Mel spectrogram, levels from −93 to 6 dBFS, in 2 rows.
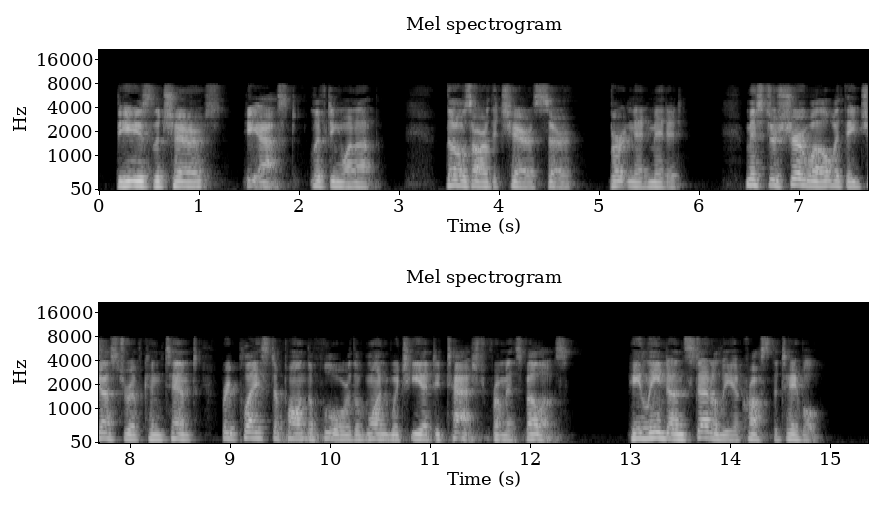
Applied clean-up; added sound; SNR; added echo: neural mask model DeepFilterNet 3.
